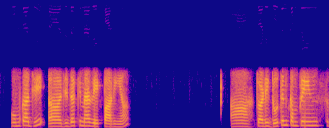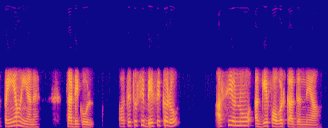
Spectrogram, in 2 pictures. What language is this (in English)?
Punjabi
